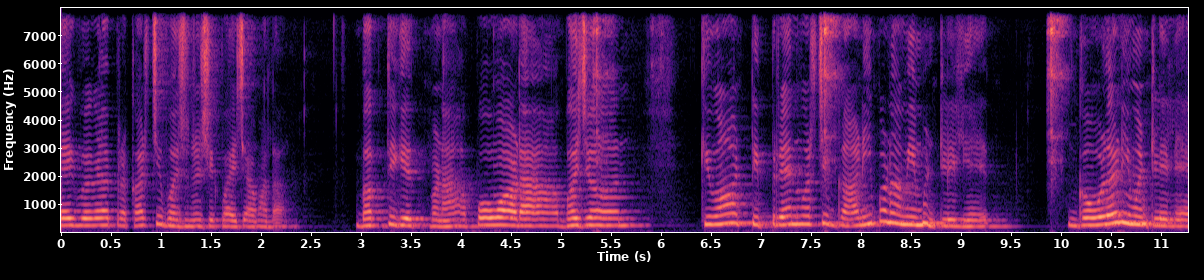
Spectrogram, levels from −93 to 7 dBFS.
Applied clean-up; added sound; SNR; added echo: neural mask model RNNoise.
